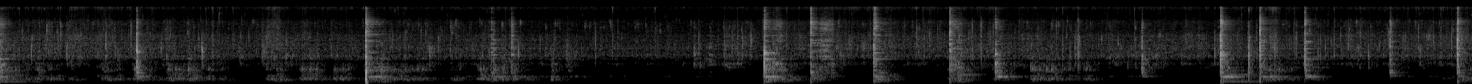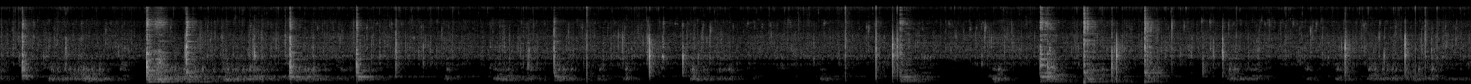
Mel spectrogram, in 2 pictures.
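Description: Large onion pieces sizzling in hot oil in a steel kadai, with frequent sharp clicks and scrapes as a spatula stirs them against the pan.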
